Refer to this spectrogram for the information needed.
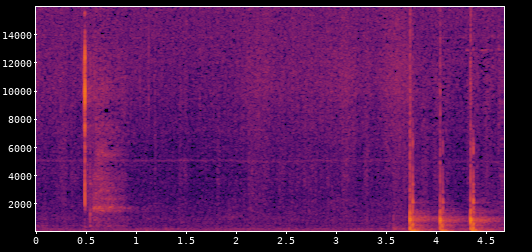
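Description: Three firm knocks on the door of a house come near the end, evenly spaced and fairly loud, after a quiet stretch with one faint earlier tap and no talking.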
